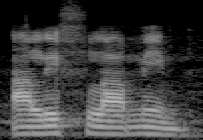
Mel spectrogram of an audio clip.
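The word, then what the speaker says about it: الم: Cara membacanya begini. Alif lam mim, lam mim. Jadi ini hurufnya diidghamkan pada huruf sesudahnya. Ini lam masuk ke mim. Jadi huruf lam dibaca dengan mengidghamkan huruf mim.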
